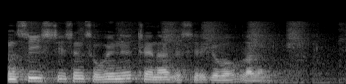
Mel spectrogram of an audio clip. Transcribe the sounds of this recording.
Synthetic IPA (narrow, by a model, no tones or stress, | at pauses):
ansistesɔnsɔɦɯjnɯtʰɾenabeseɡɯβawlaɡan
